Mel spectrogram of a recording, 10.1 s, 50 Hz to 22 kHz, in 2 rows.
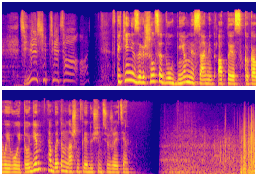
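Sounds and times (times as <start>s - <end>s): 
speech: 0.4s - 7.8s
fireworks exploding at the opening of a summit in Beijing: 8.3s - 10.1s.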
